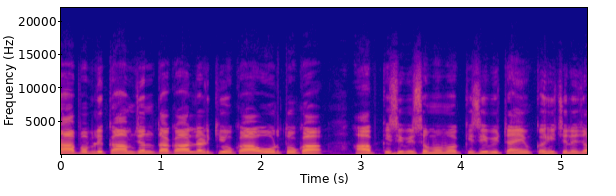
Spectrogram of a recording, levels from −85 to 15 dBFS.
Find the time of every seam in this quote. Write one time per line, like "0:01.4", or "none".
none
